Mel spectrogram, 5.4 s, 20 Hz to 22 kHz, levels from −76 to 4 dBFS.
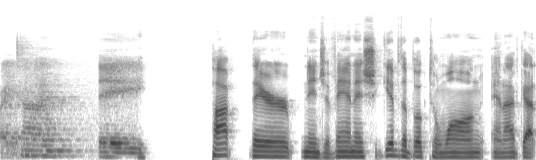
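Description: A short speech recording opens sounding roomy and hollow, thin in the bass and about 5 dB quieter, with room noise sitting only around 30 dB below the speech. This quality is already present when the clip begins and ends abruptly at 1.37 s, when the sound snaps to a close, fuller tone. The likely cause is a switch to a distant microphone: the close microphone's signal was missing, so a farther pickup captured the room along with the voice.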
